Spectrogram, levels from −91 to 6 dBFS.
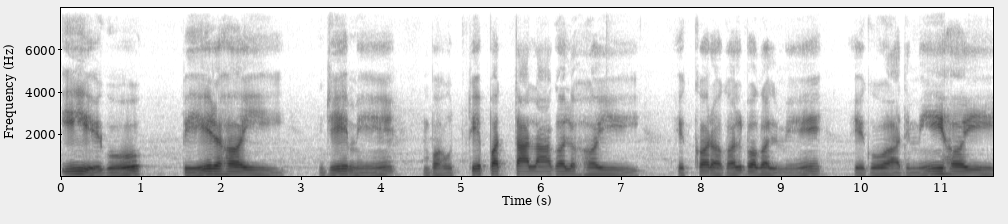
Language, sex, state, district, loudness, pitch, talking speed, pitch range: Maithili, male, Bihar, Samastipur, -21 LUFS, 110 Hz, 80 wpm, 100-120 Hz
